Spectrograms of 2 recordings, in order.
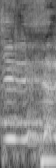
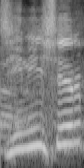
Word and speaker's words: জিন্সের: মাকে কতবার বল একটা জিনিসের প্যান আমাকে জিনিসের প্যান দেয় না জিনিসের প্যান নয়রে জান ওটাকে বলে জিন্সের প্যান হয় উচ্চারণ বসুক লাগাতে সাবধান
